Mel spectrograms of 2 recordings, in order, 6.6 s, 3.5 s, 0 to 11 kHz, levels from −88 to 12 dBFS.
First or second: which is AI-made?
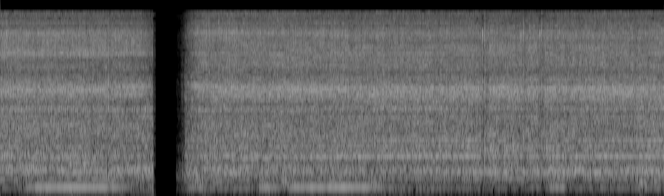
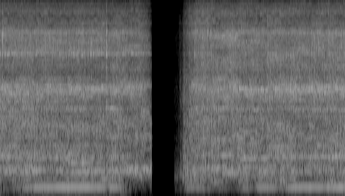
second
